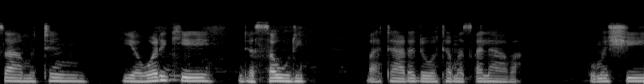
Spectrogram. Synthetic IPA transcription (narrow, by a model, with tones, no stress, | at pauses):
saː˦mʊ˨tʊ˦ɲ | ja˨wɐ˦ɽkʲʰeː˨ | da˨sa˦wɽiː˦ | ba˨taː˨ɽe˦da˨wɐ˦ta˦mɐ˦sʼɐ˦laː˨ba˦ʔ | kʷʊ˦ma˦ʃi˦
